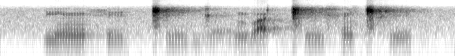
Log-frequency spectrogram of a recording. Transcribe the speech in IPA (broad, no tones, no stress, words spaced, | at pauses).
jĩːhi ǁiɡʱe̤mba ǁixẽǁʰi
